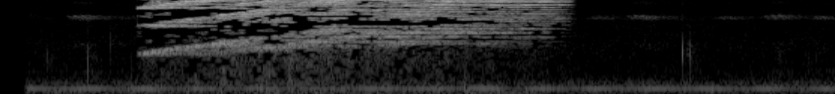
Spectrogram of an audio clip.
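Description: Synthesized logo-intro sound effect: a bright rising sweep that starts under a second in and cuts off about two seconds later, over a faint steady hum.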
